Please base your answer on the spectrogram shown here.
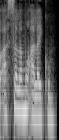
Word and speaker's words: আসসালামু আলাইকুম: মৃদু কোমর স্বরে বললেন সালামের সঠিক উচ্চারণ হইল আসসালামু আলাইকুম এইবার সালাম দাও দেহি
